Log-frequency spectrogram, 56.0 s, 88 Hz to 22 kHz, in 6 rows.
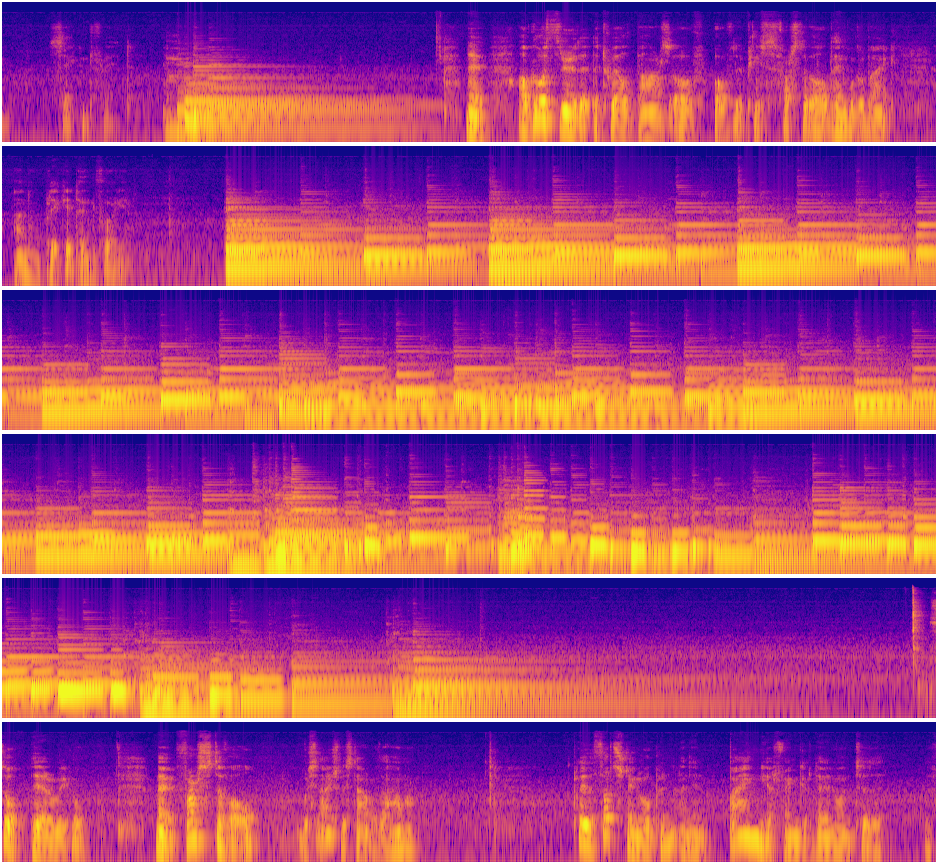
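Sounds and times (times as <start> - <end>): fingerstyle acoustic guitar blues: 1.6 - 4.3, 11.6 - 43.5
strummed guitar chords: 11.6 - 43.9.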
